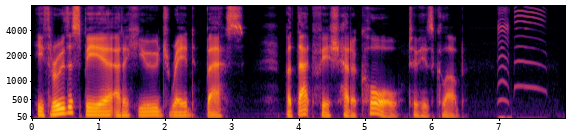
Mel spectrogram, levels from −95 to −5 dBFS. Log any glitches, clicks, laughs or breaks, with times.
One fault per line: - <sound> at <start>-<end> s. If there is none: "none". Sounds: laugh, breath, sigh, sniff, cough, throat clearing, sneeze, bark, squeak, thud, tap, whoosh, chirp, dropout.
- squeak at 7.0-7.7 s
